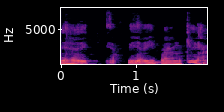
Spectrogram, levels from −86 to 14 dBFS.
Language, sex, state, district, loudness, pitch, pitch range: Chhattisgarhi, female, Chhattisgarh, Jashpur, -28 LUFS, 180 Hz, 175-190 Hz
